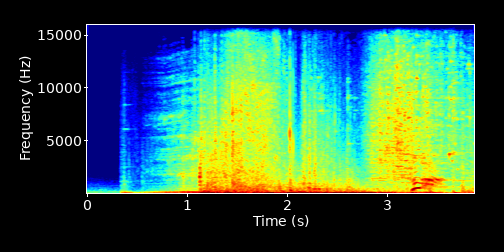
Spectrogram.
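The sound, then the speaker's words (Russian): An overloaded regeneration capsule bursts open with an explosion: a sudden loud blast breaks silence, followed by a sustained roaring, hissing rush with a shattering edge that stays loud to the end. “Все смотрят, как капсула со взрывом открывается.”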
